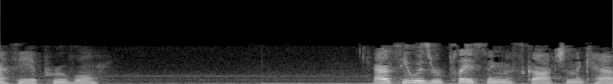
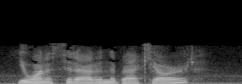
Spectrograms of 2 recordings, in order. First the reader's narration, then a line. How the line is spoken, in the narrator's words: He said it softly, knowing it may be too much, maybe too forward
